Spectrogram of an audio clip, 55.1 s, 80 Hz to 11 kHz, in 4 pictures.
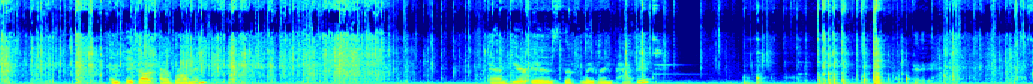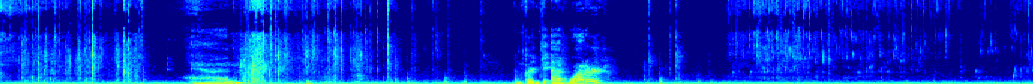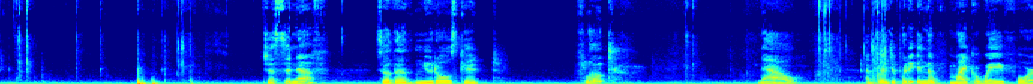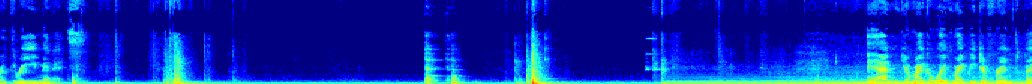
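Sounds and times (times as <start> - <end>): water trickling into bowl: 23.5 - 27.9
microwave humming: 48.0 - 55.0.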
